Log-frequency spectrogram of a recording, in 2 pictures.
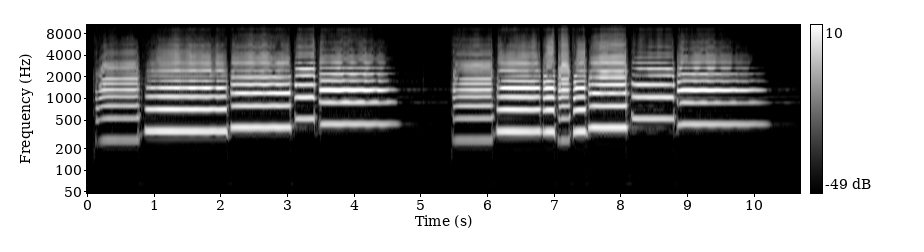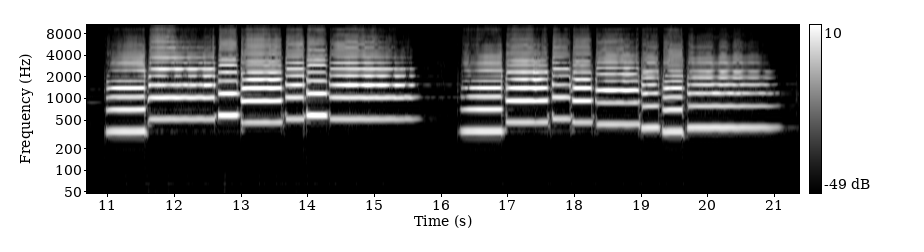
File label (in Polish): hejnał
